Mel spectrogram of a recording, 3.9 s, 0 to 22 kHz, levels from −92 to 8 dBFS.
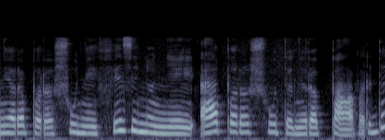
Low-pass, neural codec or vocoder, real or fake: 7.2 kHz; none; real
